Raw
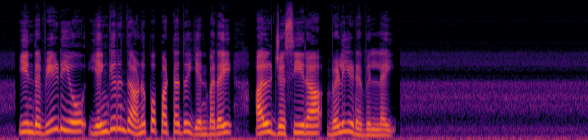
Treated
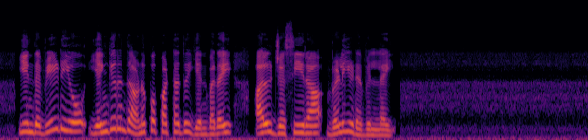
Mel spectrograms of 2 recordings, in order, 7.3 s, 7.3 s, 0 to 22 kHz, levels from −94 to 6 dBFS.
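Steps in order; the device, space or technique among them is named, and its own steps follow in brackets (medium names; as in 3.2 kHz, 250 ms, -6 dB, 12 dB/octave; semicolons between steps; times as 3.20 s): clip after many re-uploads (low-pass 6 kHz 24 dB/octave; coarse spectral quantiser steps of 15 dB); trim -6.5 dB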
